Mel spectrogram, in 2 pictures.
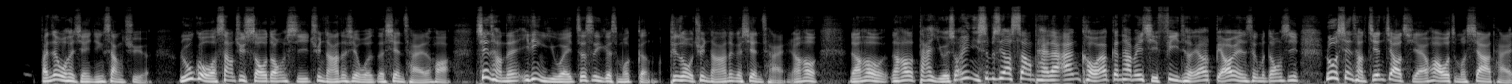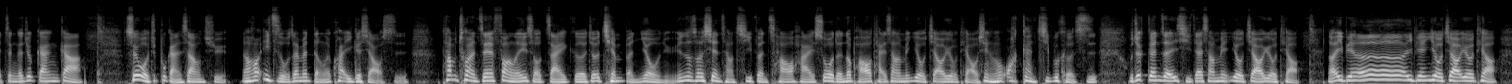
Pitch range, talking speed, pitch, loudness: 125-185 Hz, 430 characters per minute, 150 Hz, -18 LUFS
